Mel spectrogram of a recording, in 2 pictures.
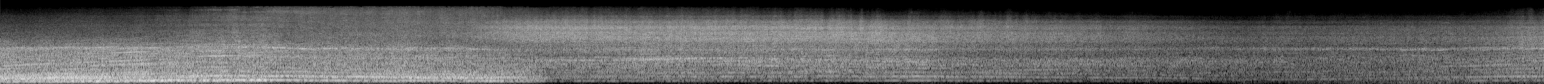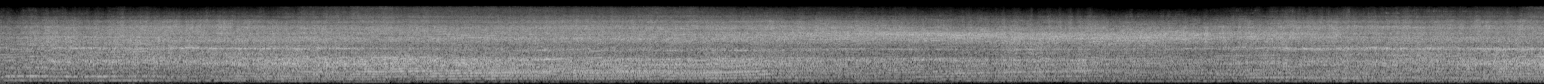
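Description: A pack of Rotax Junior two-stroke kart engines at full throttle, with many overlapping engine notes rising and falling as the karts accelerate and brake. The pack is loudest as it pulls away from the start at the beginning, dips about twelve seconds in, and builds again as karts come through a corner.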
